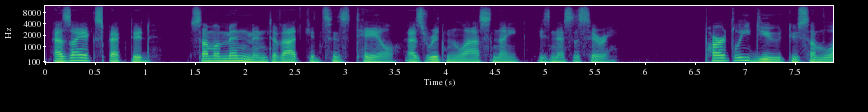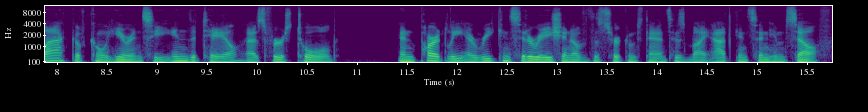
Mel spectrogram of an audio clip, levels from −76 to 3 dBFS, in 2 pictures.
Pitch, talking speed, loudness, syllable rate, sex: 120 Hz, 140 wpm, -19 LUFS, 4.6 syllables/s, male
